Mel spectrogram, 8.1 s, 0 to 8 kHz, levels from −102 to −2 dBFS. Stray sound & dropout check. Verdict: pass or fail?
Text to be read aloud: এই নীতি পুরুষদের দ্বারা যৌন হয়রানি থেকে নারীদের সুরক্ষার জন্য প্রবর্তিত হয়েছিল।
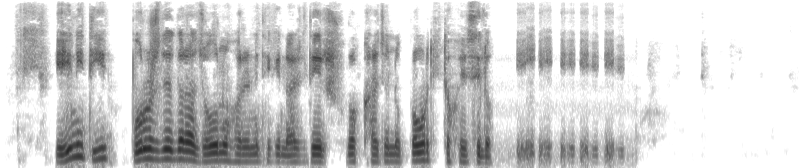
fail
